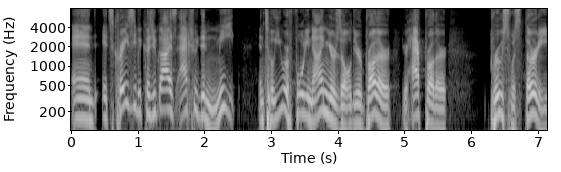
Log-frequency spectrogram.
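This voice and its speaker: A man with a fairly high voice swings his pitch very widely, recorded dry and close with no echo. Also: moderate pace. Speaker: sports interview show host. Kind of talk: radio-style interview hosting.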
